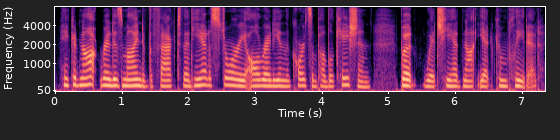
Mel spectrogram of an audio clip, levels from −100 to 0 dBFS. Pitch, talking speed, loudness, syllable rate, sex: 210 Hz, 220 wpm, -17 LUFS, 5.5 syllables/s, female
